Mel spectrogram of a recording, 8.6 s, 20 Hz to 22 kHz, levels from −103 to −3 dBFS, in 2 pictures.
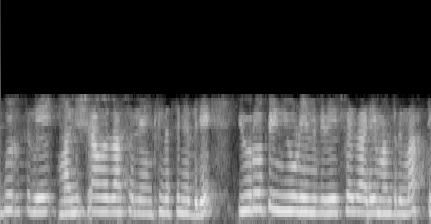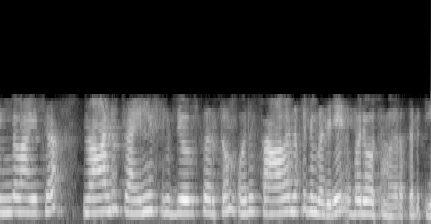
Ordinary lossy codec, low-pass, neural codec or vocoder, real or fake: none; 3.6 kHz; codec, 16 kHz in and 24 kHz out, 1.1 kbps, FireRedTTS-2 codec; fake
